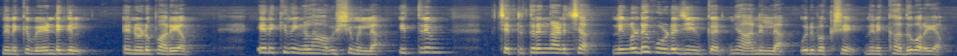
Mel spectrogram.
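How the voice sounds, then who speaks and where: A woman voicing a gentle, remorseful young man, speaking softly. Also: medium pitch, normal speed, close to an everyday voice. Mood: tender.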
